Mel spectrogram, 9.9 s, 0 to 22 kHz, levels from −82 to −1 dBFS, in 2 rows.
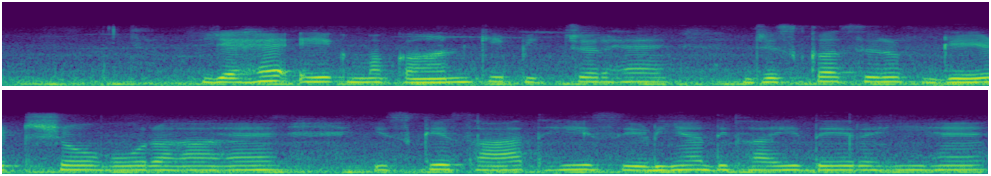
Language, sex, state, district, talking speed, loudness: Hindi, female, Punjab, Fazilka, 130 wpm, -15 LUFS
